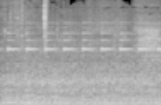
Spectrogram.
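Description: Inside a car: a high-pitched warning chime beeping rapidly, about four to five beeps a second, over the car's low steady hum, with some rustling as the phone is handled.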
